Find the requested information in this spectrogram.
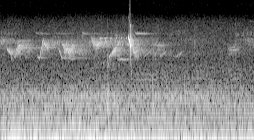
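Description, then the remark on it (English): A wild crossbill calls from off in the distance on a hill: a series of faint, high, slurred chirps over a steady low rumble, with one brief sharp click midway. “There's another wild crossbill coming around.”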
